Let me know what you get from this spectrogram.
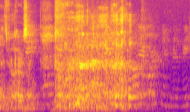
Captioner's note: laughter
